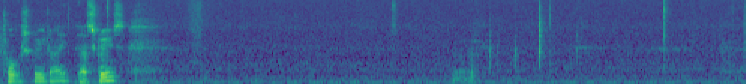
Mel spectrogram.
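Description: A small screwdriver taps and clicks against metal parts.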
